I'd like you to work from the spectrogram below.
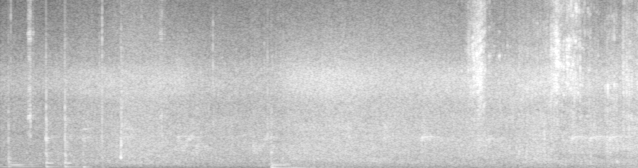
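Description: Waves wash onto the shell-covered Lake Michigan shore at Harrington Beach State Park in a continuous, rushing surf noise, with a few light clicks near the start and an even, unbroken roar after that.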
